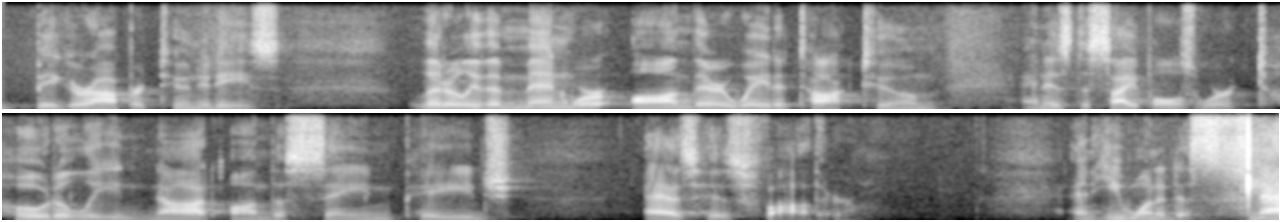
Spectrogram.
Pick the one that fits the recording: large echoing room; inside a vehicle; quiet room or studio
large echoing room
